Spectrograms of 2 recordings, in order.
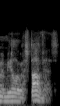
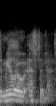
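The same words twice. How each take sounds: First: Estevez with an open middle "ah", "es-TAH-vez"; his own pronunciation. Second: Estevez with a weak middle vowel, "ESS-tuh-vez"; usual pronunciation. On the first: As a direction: lean on the middle syllable of "Estevez". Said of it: "when he introduces himself to others". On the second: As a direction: stress the first syllable of "Estevez". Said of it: "that stuff is always weird to me". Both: Retold or imitated.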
